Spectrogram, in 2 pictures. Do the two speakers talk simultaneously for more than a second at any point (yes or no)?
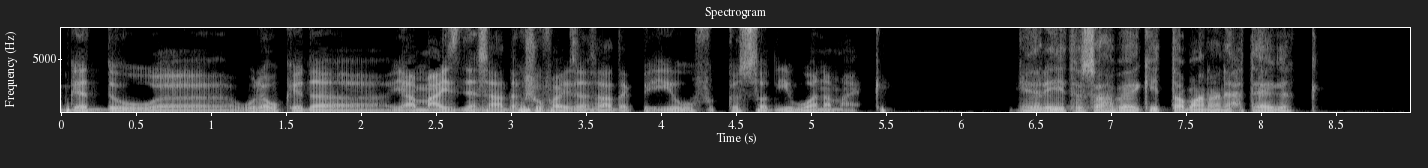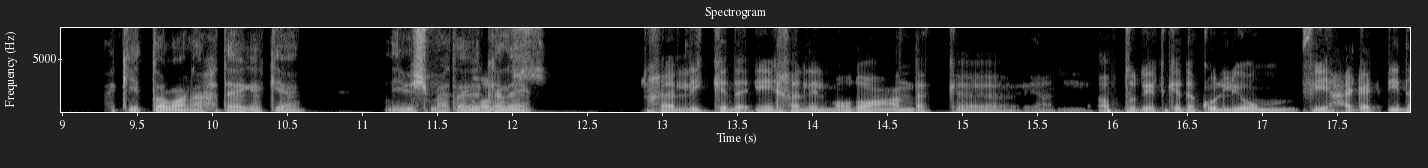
no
